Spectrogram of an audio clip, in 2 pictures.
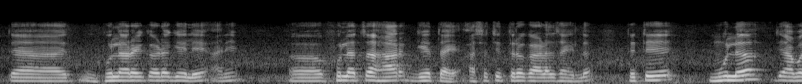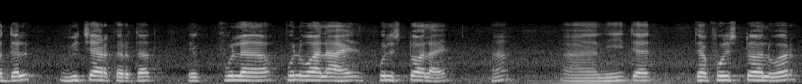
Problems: constant background noise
